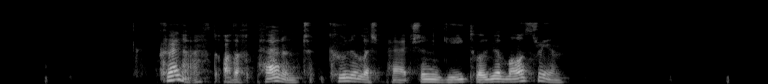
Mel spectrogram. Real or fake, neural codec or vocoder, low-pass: fake; codec, 16 kHz, 8 kbps, FreqCodec, smaller model; 7.2 kHz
